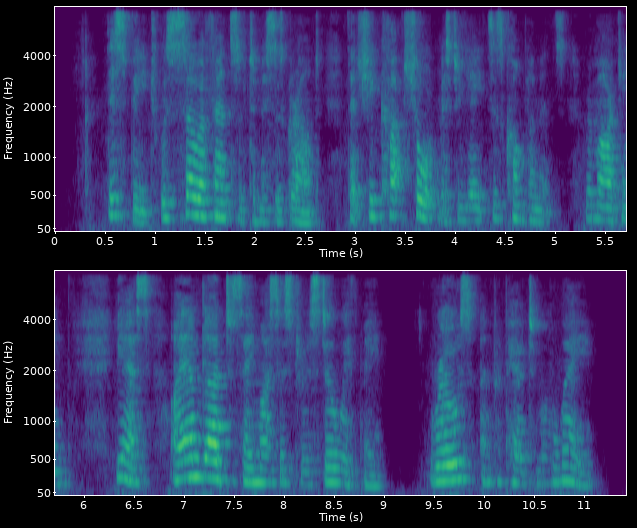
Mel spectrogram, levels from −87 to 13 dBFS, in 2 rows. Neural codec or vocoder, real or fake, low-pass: vocoder, 44.1 kHz, 128 mel bands, Pupu-Vocoder; fake; 7.2 kHz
